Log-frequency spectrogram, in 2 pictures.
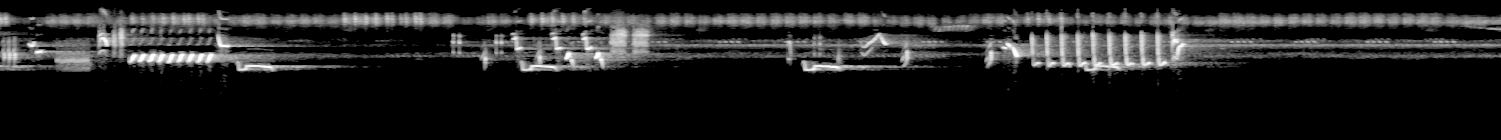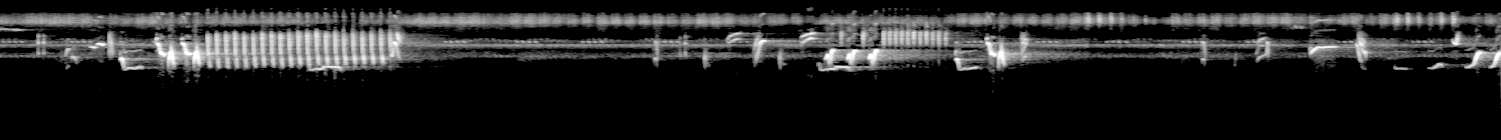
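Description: A songbird singing in separate phrases, each a few seconds of rapid repeated notes and trills with short whistled notes, over a steady high-pitched hiss.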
